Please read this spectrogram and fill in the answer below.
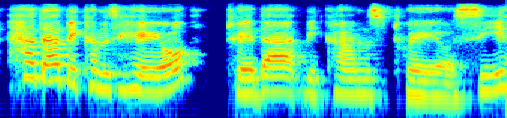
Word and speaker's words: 돼: So even if they look different, they are pronounced the same. That's why a lot of people become confused and they don't know if it should be spelled 되다, 돼, or this 돼. They sound the same.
